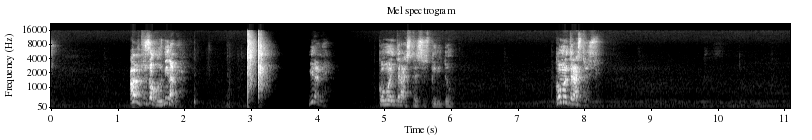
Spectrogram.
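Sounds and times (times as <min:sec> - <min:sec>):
hand strike smacks: 0:02.9 - 0:03.4.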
